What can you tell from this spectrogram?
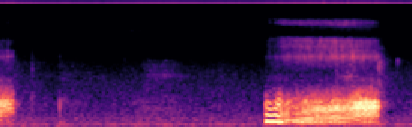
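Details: Snoring dog, a single loud harsh rasping breath roughly one and a half seconds long after a quiet stretch, with a low buzzing throb and a faint high hiss in a small room.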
